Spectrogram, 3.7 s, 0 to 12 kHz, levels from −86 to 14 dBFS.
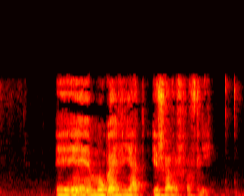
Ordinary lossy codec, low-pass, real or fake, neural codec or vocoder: AAC, 48 kbps; 7.2 kHz; real; none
